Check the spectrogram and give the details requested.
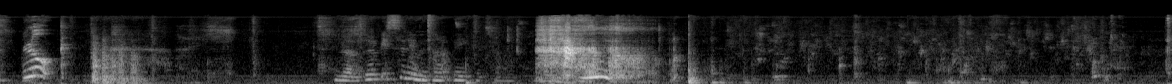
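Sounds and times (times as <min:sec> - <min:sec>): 
speech: 0:03.4 - 0:06.7
running tap water while hands are washed: 0:04.6 - 0:11.7.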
